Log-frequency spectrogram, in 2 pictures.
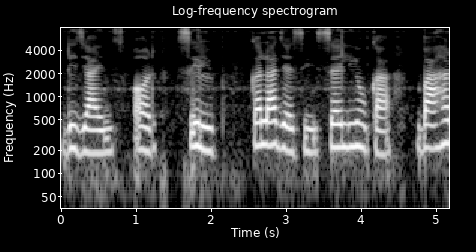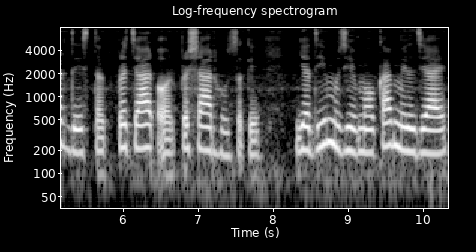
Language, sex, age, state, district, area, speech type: Hindi, female, 18-30, Uttar Pradesh, Sonbhadra, rural, spontaneous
